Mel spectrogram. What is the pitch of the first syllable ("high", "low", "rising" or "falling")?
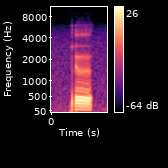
falling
